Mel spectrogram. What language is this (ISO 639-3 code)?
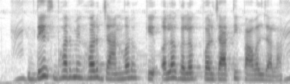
bho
